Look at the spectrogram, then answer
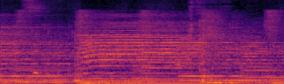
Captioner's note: woman laughs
